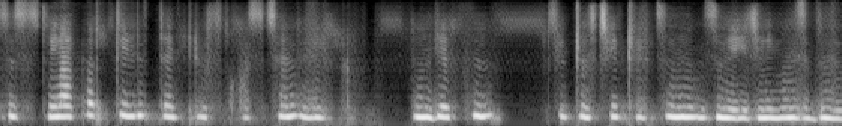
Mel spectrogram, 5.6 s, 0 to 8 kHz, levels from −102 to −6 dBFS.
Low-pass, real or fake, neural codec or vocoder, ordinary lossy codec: none; fake; codec, 16 kHz, 0.5 kbps, FreqCodec, smaller model; none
